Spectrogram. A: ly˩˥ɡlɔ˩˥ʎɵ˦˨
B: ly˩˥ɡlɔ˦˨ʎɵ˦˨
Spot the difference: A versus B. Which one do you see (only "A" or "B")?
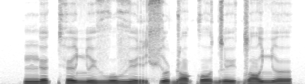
A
